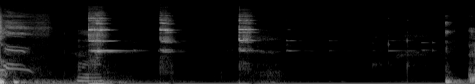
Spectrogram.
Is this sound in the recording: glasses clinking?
yes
